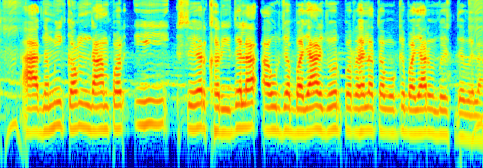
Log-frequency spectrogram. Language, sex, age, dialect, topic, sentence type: Bhojpuri, male, 36-40, Western, banking, statement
